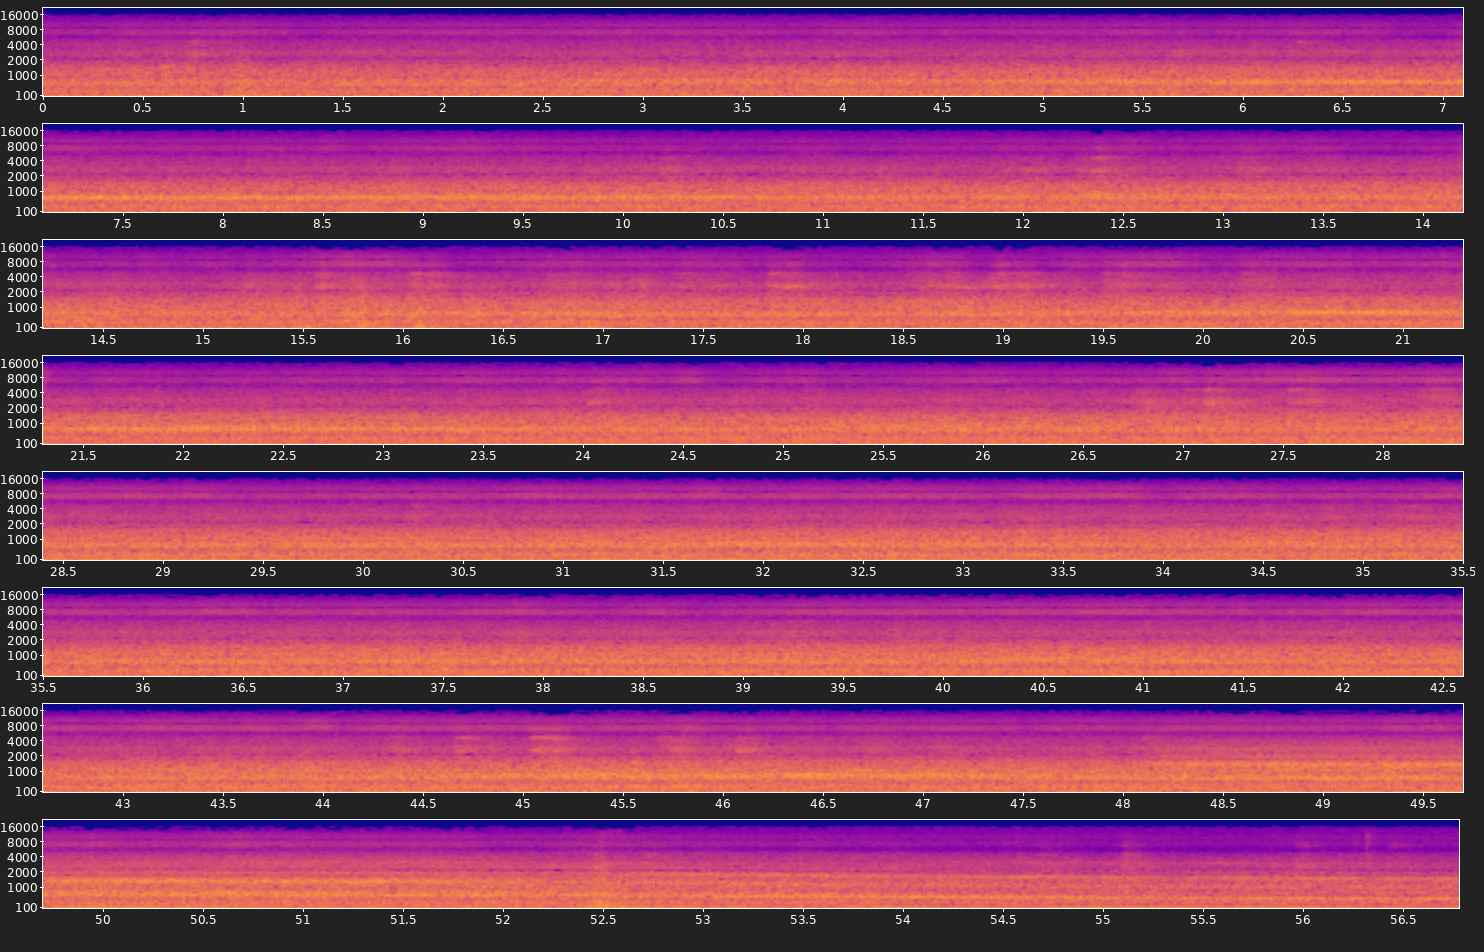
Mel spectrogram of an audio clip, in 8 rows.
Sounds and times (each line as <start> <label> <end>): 0.0 another train which is going fastly on the backward railway 56.7
0.0 going onto the rail-crossings 56.7
0.0 train was slowing down 56.7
